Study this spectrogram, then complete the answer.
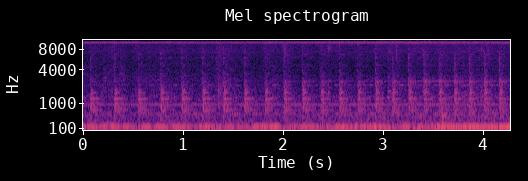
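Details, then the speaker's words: Wood lathe turning a rough vase blank, started at slowest speed and advanced to about 400 rpm: low hum throbbing about three times a second with the spindle; vibration from unbalanced blank, so speed knocked back to about 300 rpm. "Right, so now I've got a little bit of vibration there, about 400. So rather than attempt to speed it up, I'm just knocking it back."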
